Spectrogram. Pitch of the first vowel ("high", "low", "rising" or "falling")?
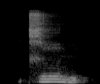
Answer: falling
